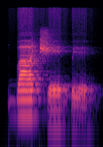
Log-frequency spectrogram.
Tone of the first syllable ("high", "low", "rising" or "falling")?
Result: high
